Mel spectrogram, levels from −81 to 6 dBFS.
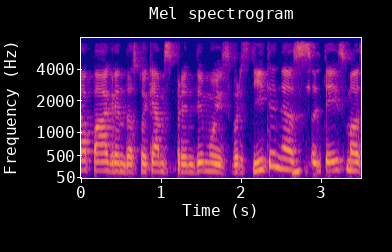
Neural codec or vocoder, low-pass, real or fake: none; 7.2 kHz; real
